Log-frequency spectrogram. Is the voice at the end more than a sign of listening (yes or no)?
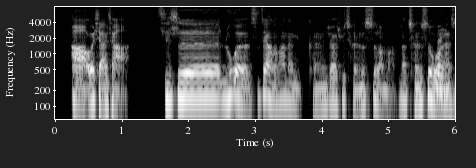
no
